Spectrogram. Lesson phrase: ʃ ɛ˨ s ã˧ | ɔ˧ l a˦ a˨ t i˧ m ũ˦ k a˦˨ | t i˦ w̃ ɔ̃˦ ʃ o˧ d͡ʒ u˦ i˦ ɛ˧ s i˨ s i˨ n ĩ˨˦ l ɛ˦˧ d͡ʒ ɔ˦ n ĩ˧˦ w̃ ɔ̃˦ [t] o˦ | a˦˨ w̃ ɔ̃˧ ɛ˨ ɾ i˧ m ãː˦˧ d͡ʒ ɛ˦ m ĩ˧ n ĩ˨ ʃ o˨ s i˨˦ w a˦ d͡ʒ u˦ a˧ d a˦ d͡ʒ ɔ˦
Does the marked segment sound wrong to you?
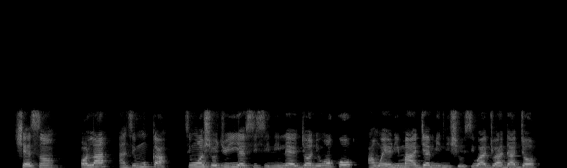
yes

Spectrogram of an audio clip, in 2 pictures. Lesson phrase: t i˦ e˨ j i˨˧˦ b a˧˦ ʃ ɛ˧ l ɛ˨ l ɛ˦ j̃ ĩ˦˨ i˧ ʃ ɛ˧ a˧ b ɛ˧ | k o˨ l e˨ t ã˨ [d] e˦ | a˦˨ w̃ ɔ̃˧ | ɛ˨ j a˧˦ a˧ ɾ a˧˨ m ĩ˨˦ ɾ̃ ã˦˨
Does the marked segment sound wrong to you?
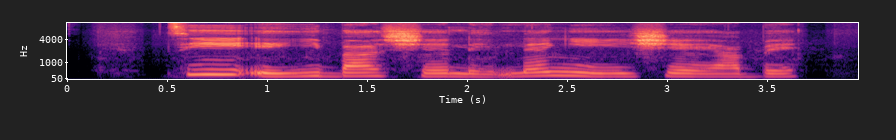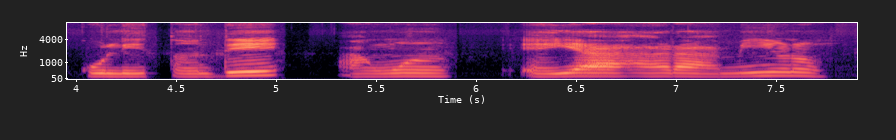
no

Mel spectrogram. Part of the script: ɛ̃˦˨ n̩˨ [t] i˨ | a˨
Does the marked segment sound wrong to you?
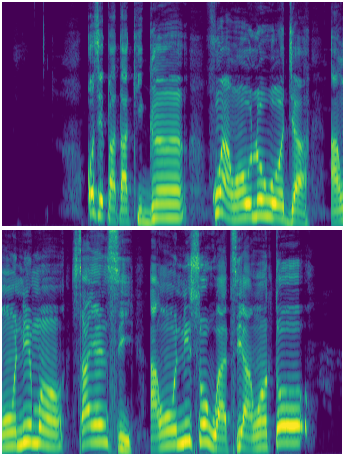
yes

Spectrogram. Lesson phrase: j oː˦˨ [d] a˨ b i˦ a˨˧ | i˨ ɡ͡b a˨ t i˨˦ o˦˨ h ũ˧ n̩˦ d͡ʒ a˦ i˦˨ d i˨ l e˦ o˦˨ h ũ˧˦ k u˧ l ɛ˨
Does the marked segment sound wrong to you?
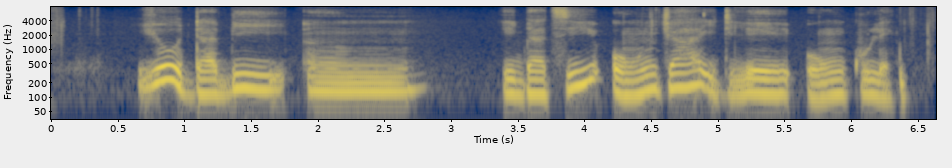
no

